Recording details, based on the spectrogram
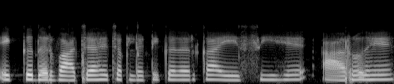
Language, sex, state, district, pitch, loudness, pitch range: Hindi, female, Bihar, Purnia, 215 Hz, -19 LUFS, 210-220 Hz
